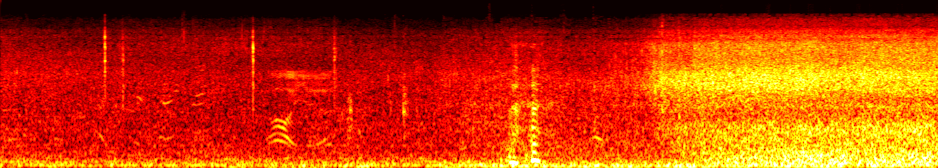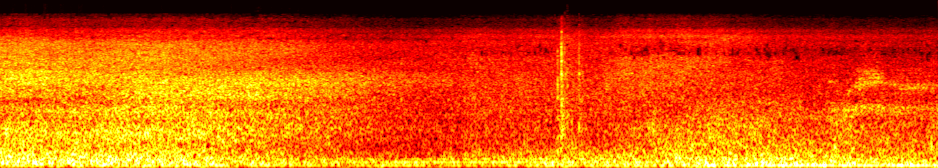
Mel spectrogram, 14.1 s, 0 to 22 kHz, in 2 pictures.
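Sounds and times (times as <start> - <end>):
ocean surf breaking: 3.3 - 14.0.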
